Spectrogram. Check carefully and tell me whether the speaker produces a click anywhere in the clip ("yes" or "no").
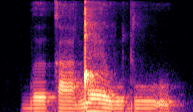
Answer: yes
